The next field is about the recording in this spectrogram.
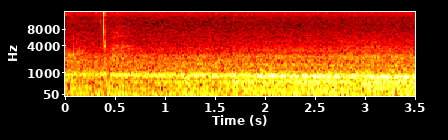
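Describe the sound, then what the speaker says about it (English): A passing train rumbles steadily at a distance, a broad even roar with a faint squealing tone that grows slightly louder as it goes by. "See if you can time how often those trains go by."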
